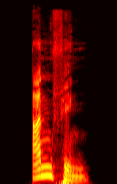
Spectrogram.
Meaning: first/third-person singular dependent preterite of anfangen
- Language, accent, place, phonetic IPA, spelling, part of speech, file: German, Germany, Berlin, [ˈanˌfɪŋ], anfing, verb, De-anfing.ogg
